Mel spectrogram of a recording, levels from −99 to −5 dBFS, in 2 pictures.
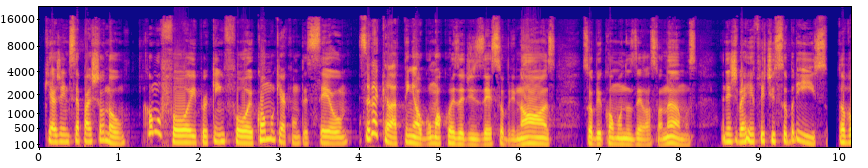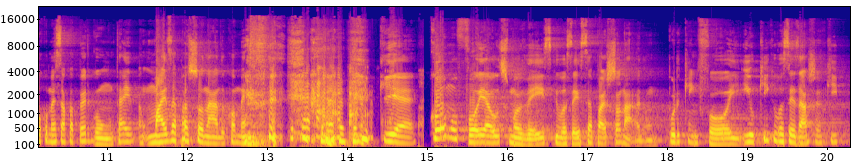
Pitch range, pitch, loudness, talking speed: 130-170 Hz, 150 Hz, -12 LUFS, 195 wpm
